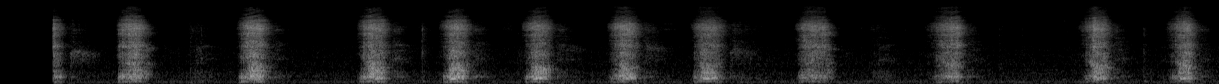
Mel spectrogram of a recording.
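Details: Loki recovering from pneumothorax: rapid run of about ten sharp, hissing sneezes, roughly one per second, in a quiet room; owner unsure if reverse sneeze or spasm, occurring 2-3 times daily. Sneezing fit.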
